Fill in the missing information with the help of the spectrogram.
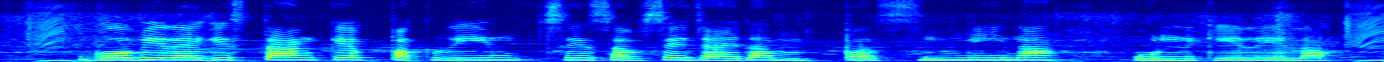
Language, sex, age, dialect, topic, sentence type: Bhojpuri, female, 18-24, Northern, agriculture, statement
